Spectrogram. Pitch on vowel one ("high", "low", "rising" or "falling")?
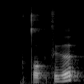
low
